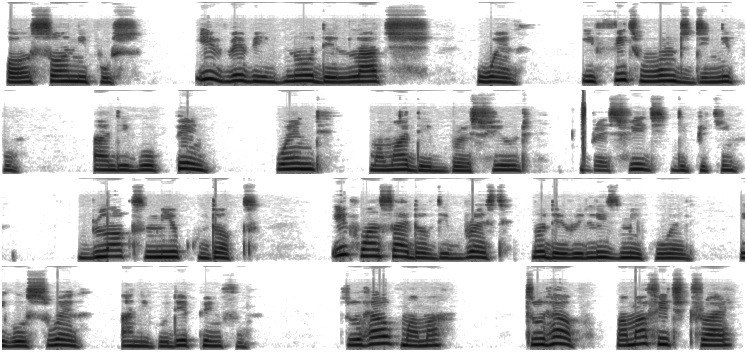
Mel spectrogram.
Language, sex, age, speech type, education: Nigerian Pidgin, female, 30-45, spontaneous, tertiary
